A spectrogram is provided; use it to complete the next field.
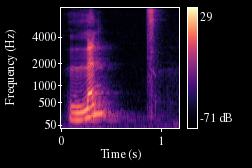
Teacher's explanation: in Lent lent I clip the n and do a little pause before the unvoiced T at the end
